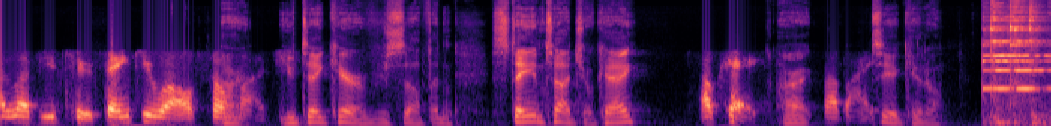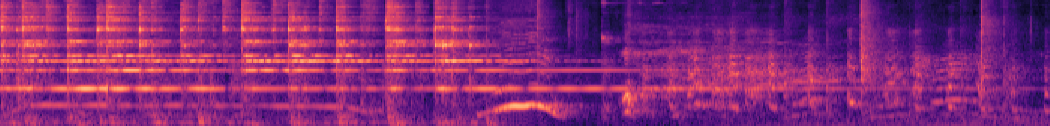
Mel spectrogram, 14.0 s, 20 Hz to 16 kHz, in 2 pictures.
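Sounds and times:
speech: 0.0s - 7.2s
metallic clinking and rattling of a broken bell: 6.6s - 11.2s
handheld bell ringing: 6.6s - 12.1s
laughter: 11.1s - 14.0s.

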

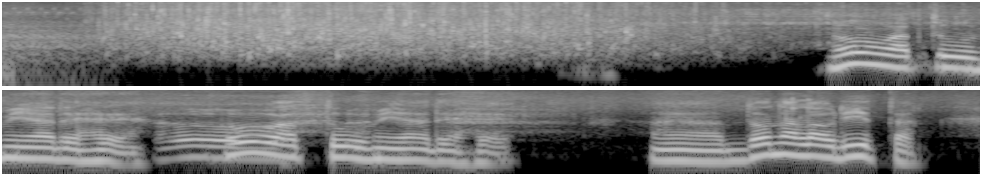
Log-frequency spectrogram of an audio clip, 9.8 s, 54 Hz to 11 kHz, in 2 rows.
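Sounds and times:
stream water rushing: 0.0s - 7.4s
speech: 4.1s - 7.5s, 8.1s - 9.6s.

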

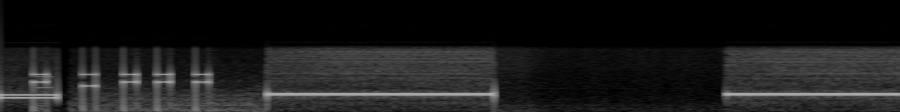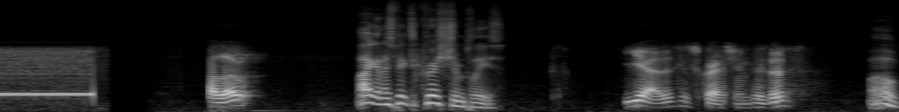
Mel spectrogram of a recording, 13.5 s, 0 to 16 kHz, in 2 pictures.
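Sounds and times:
telephone dial tone: 0.0s - 0.5s, 1.5s - 3.7s, 5.4s - 7.6s
speech: 9.4s - 10.6s, 11.4s - 13.4s.

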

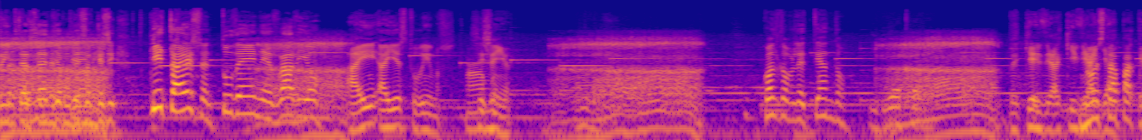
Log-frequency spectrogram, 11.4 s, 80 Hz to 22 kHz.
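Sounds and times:
person snoring with a harsh rasping drone: 0.0s - 1.3s, 2.4s - 3.8s, 5.4s - 7.2s, 8.6s - 10.2s
speech: 0.0s - 6.1s, 7.6s - 11.4s.

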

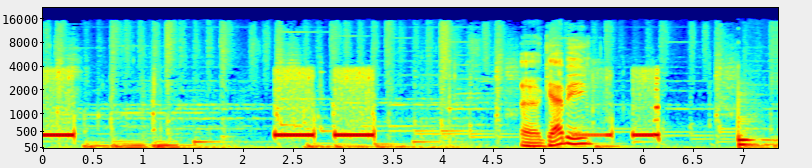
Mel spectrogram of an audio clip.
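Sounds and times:
outgoing phone call ringback tone beeps: 0.0s - 0.4s, 2.4s - 3.4s, 5.3s - 6.2s
soft music: 0.0s - 7.3s
speech: 4.8s - 5.6s.

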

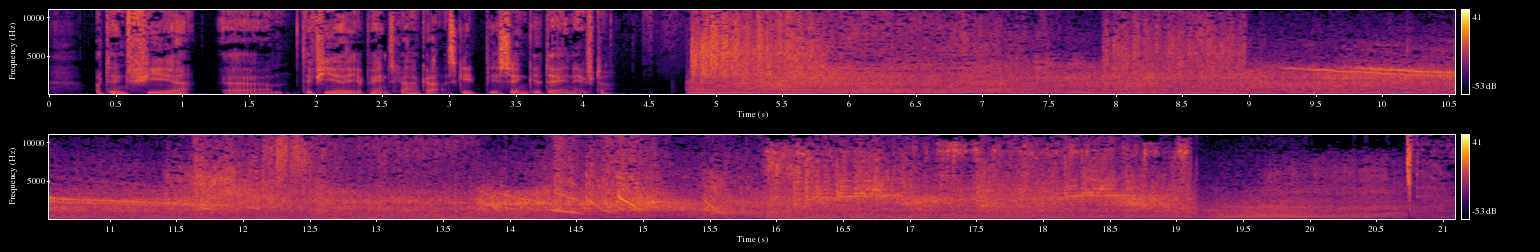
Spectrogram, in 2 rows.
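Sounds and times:
speech: 0.4s - 5.0s
heavy explosions in a war film battle scene: 4.8s - 19.2s
roaring propeller Japanese Zero fighter planes attacking in whining dives: 4.8s - 21.0s.

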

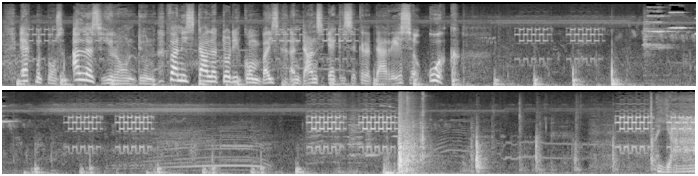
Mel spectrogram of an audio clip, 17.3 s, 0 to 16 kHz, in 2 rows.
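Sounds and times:
household thumps and knocks: 0.0s - 16.4s
telephone bell ringing in double bursts: 0.1s - 0.8s, 6.4s - 7.6s, 9.5s - 10.6s, 12.5s - 13.7s, 16.3s - 17.3s
speech: 0.2s - 6.3s.

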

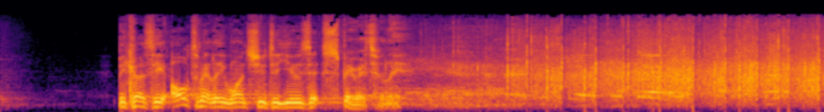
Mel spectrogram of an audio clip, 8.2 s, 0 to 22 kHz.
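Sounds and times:
speech: 1.2s - 4.2s
congregation clapping: 4.2s - 8.2s.

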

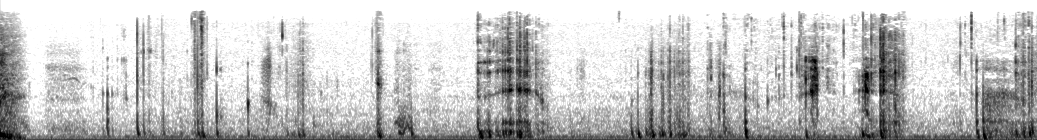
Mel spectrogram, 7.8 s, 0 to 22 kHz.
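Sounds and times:
crunchy chewing of a pickle: 0.7s - 7.7s.

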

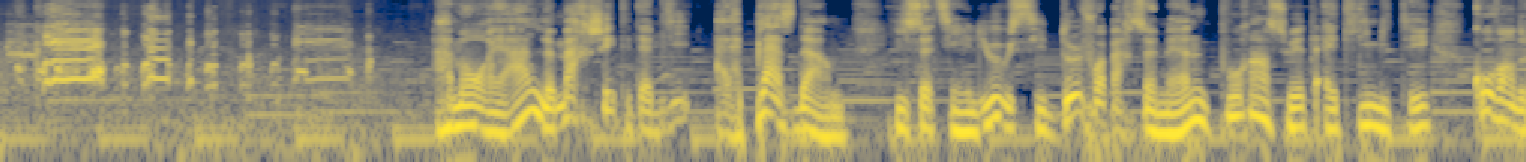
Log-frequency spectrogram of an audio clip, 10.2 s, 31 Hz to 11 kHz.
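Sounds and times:
hens clucking: 0.0s - 2.8s
speech: 3.0s - 10.1s.

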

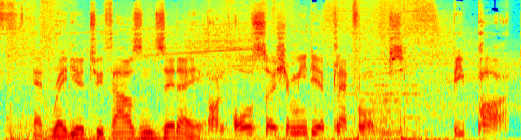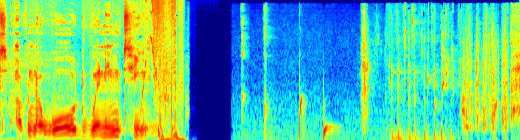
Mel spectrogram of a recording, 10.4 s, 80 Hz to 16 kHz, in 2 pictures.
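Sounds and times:
speech: 0.3s - 7.1s
mouthwash being poured: 8.8s - 10.3s.

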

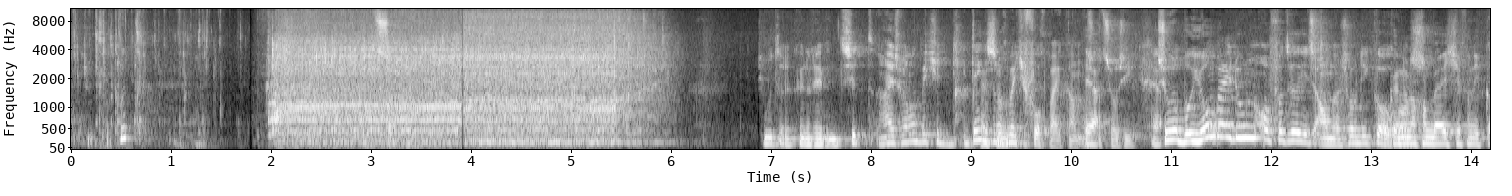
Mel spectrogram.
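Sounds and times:
kitchen blender whirring: 1.9s - 6.2s
speech: 6.9s - 14.1s.

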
